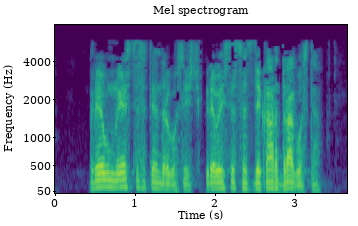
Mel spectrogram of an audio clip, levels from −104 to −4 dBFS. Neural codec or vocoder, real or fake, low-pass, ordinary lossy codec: none; real; 7.2 kHz; MP3, 24 kbps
